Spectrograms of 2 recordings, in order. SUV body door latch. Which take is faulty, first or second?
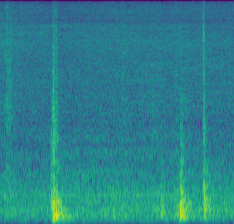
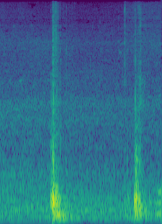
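first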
